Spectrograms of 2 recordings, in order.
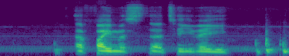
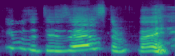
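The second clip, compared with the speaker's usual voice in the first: mock near tears; 13 semitones higher than usual. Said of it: "he's almost crying".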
